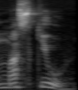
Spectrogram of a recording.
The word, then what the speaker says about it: masquil: Salmos são masquil o que é um masquil se escreve m a s q u i l masquil são palavras de instrução são Salmos que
